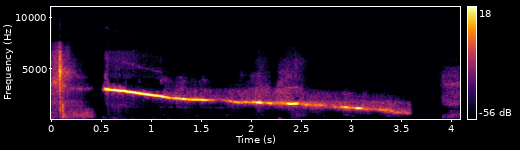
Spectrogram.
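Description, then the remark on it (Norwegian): A voice imitates the whistle of a falling bomb: a single long whistled tone glides steadily downward for about three seconds, with a brief breathy burst before it and a short sound at the end. “Bam! den der plystrelyden der, eh, så vi det endte med et smell, da, så var det om å finne ut Prøve vi gjette oss til hvor det, hvor det smellet kom fra.”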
